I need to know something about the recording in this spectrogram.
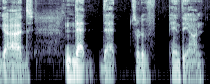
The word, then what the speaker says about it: pantheon: that that sort of Pantheon is that I know I said it wrong on one of the on the shows and it was like I think I said paeon but that that group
